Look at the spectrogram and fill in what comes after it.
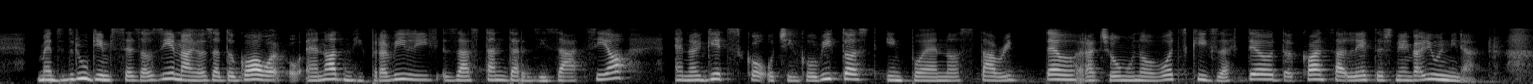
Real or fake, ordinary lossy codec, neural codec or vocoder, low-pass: fake; none; codec, 16 kHz, 0.5 kbps, X-Codec, HuBERT features, trained on LibriSpeech; 5.4 kHz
